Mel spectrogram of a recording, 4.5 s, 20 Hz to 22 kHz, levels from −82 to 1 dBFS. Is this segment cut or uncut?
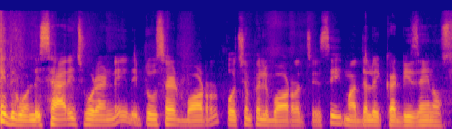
uncut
